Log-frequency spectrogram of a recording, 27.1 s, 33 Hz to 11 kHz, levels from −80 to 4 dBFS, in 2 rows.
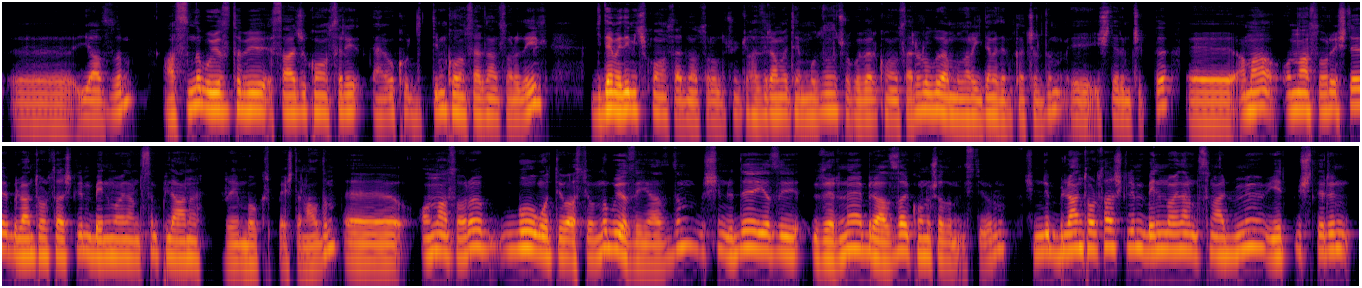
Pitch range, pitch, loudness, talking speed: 100-140 Hz, 120 Hz, -24 LUFS, 160 wpm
